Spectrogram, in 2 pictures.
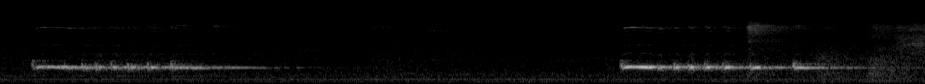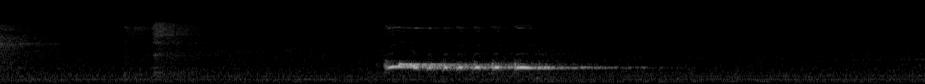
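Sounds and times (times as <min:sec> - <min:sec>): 
Zebra dove song: 0:00.3 - 0:02.8, 0:06.2 - 0:08.8, 0:13.1 - 0:15.6.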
